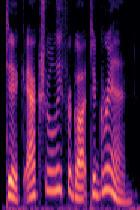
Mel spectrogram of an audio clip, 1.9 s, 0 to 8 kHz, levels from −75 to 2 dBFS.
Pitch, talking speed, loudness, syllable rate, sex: 215 Hz, 160 wpm, -18 LUFS, 4.7 syllables/s, female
